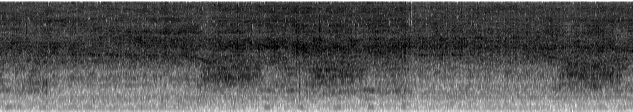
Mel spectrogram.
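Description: Battery-powered walking plush kitten toy: its small electric motor and plastic gearbox running steadily with a ratcheting, grinding mechanical noise as it walks.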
